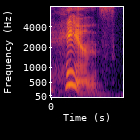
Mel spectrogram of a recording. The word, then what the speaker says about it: hands: Now, you might have noticed that I actually did not pronounce the D or the D sound in the word hands. I didn't say hands, I just said hands.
